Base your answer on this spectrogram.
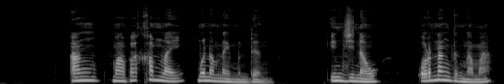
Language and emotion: Bodo, fearful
